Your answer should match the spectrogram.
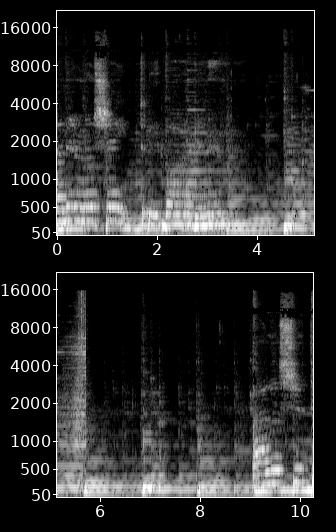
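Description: Folk-rock song: a guitar strummed in chords, a fresh strum about every second, with a man's voice singing over it at times.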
